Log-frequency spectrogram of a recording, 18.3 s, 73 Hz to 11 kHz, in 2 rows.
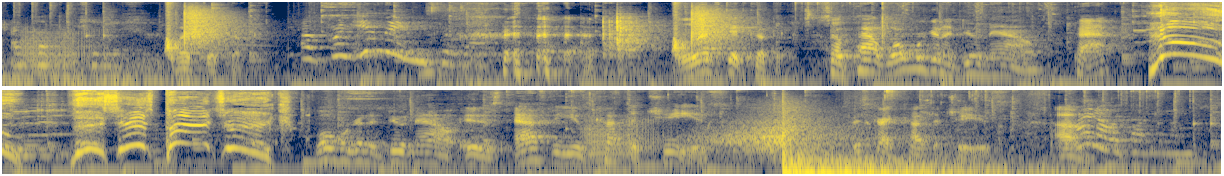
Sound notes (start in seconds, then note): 1.2 whip snapping; 3.5 laughs; 5.0 whip snapping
